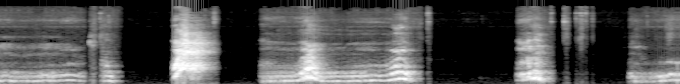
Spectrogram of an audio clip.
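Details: Pet Chihuahua frightened by a stuffed horse toy: a low rumbling growl broken by three sharp, noisy barks spaced a second or two apart.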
